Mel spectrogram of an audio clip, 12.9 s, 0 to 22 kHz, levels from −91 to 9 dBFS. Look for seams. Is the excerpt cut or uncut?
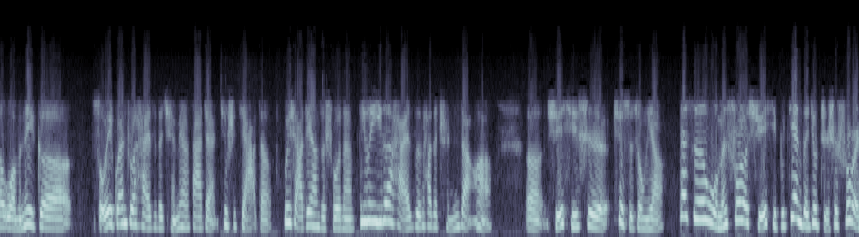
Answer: uncut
